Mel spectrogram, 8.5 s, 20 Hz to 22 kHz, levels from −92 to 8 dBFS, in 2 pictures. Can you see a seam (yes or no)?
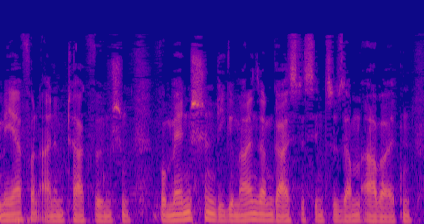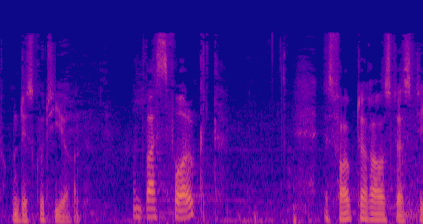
no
